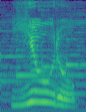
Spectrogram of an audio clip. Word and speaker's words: Europe: For example, we use article a in front of Europe because the sound Europe sounds like EU because the word Europe sounds like YU, Europe.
